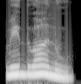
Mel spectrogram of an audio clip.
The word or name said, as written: ವಿದ್ವಾನು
